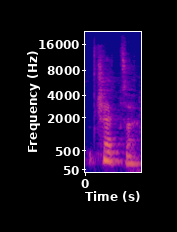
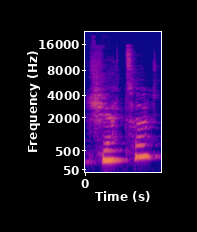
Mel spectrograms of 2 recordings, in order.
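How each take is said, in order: First: The name begins with a ch sound. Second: The name begins with a j sound. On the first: "the J is a ch sound in Dutch" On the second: "I think you pronounce it, Jetta?"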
